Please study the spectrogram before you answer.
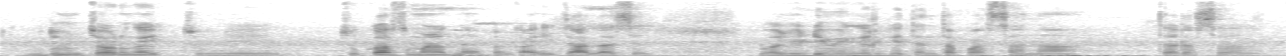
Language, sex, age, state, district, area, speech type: Marathi, male, 18-30, Maharashtra, Ratnagiri, urban, spontaneous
